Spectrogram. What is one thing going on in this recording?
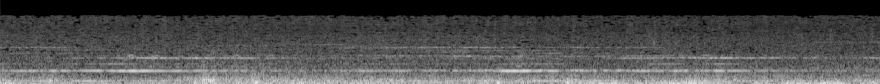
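Wind gusts roar through the trees.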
